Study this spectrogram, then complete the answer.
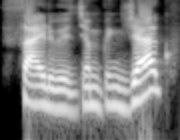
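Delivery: normal talking voice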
